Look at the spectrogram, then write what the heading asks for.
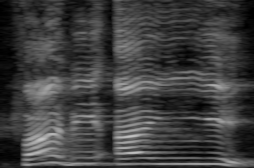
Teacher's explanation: ইয়া জিহ্বার মাঝ থেকে উচ্চারণ করবে।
